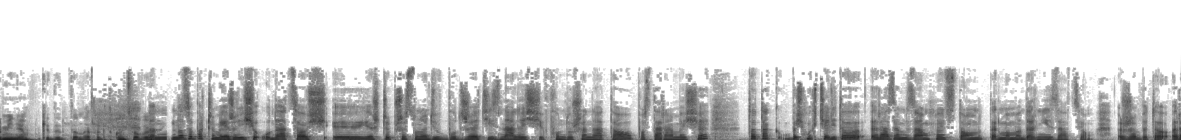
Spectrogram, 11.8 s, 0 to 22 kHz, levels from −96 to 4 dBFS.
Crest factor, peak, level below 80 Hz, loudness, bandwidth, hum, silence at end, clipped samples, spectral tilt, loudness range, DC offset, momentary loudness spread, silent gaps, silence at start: 16 dB; -2 dBFS; -42 dBFS; -19 LUFS; 11.5 kHz; none; 0 s; under 0.1%; -5 dB/octave; 3 LU; under 0.1%; 6 LU; none; 0 s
